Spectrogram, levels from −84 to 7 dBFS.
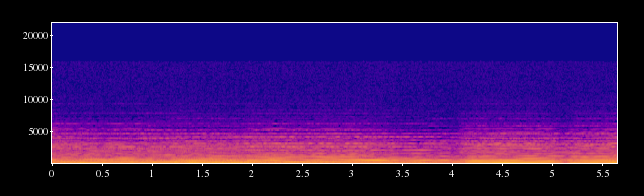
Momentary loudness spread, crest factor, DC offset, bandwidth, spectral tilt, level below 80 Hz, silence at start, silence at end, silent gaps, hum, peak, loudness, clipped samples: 5 LU; 12 dB; under 0.1%; 6.6 kHz; -8.5 dB/octave; -24 dBFS; 0 s; 0 s; none; none; -2 dBFS; -16 LUFS; under 0.1%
